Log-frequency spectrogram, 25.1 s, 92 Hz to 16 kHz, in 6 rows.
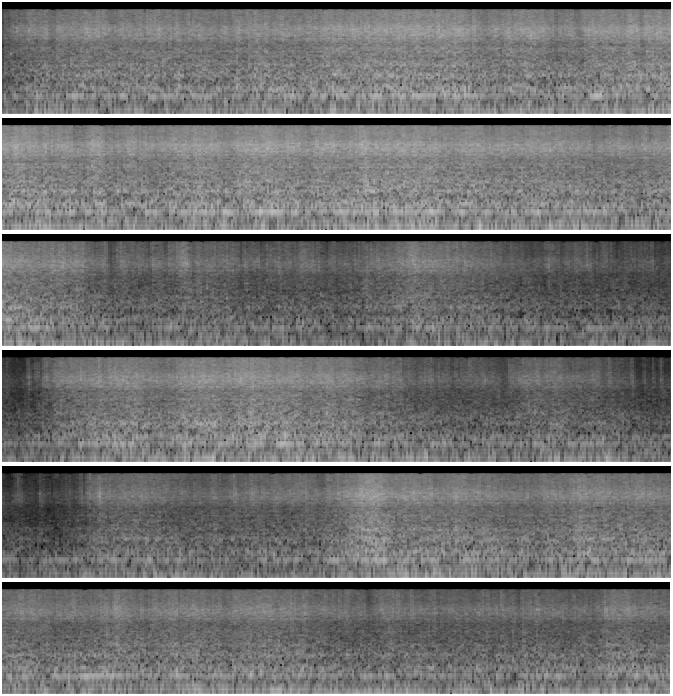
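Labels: Heavy raindrops fall on a window with varying frequency. 0:00.0 - 0:25.1

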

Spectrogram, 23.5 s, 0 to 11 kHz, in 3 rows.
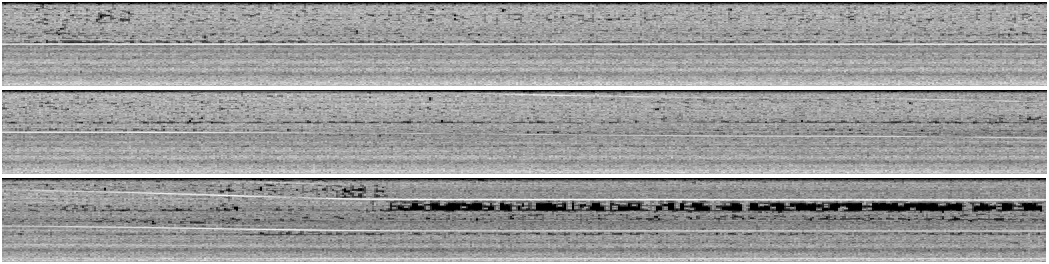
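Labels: A vacuum cleaner is making a loud noise. 0:00.1 - 0:23.5

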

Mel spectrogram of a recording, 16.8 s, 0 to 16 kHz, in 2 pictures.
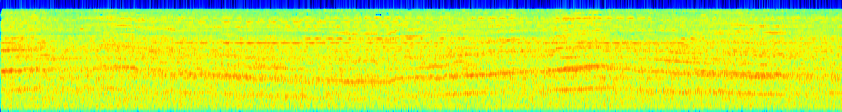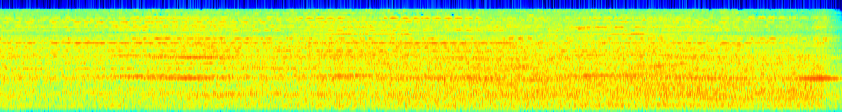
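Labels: Loud, rhythmic sound of string instruments playing repeating patterns that gradually increase in volume and then fade at the end. 0:00.0 - 0:16.8
An ambulance siren sounds in the distance. 0:02.5 - 0:09.2

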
